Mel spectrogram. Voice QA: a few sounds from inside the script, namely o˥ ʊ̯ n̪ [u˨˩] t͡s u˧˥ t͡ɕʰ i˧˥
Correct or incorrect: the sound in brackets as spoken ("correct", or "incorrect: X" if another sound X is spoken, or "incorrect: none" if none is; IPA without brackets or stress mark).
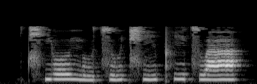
correct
